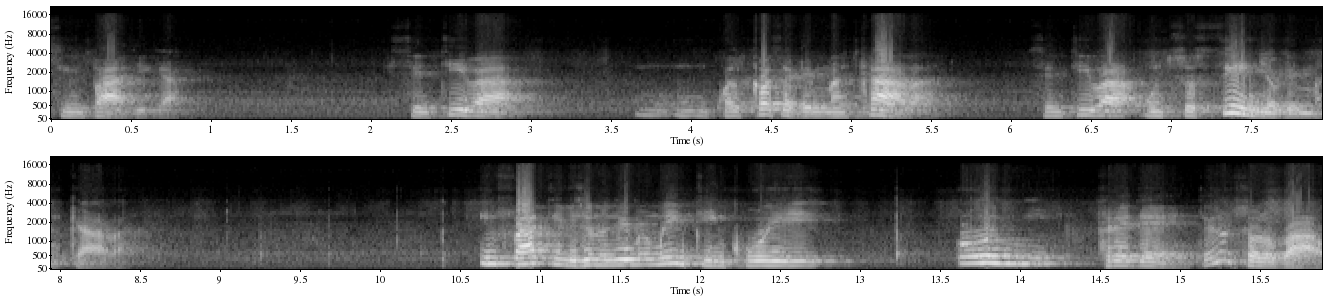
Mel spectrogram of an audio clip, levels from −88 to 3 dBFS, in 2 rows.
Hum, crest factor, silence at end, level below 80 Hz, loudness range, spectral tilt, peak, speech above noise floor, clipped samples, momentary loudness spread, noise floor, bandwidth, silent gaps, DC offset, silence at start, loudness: 50 Hz at -55 dBFS; 16 dB; 0 s; -64 dBFS; 8 LU; -7 dB/octave; -4 dBFS; 31 dB; under 0.1%; 19 LU; -48 dBFS; 16 kHz; none; under 0.1%; 0.05 s; -17 LUFS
